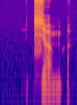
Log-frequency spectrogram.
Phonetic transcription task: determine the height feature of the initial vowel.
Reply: low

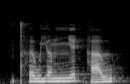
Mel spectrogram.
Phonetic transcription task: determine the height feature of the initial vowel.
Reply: mid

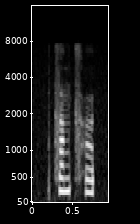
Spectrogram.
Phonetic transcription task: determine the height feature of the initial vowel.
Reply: low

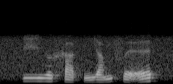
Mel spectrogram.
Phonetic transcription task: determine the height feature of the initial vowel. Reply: high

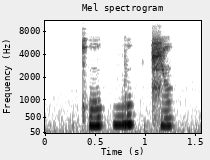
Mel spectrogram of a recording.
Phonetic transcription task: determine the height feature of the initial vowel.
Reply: high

